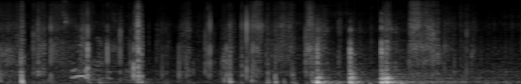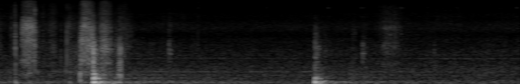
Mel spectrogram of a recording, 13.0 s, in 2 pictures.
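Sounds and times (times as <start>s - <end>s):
fireworks booming and popping: 0.0s - 9.1s, 10.3s - 11.5s.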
